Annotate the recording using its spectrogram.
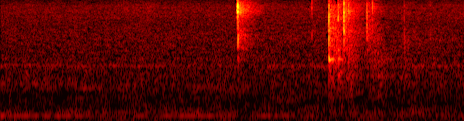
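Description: Quiet room with one sharp click a little past halfway, then a short cluster of clicks and rustling near the end as a marker pen is picked up and brought to a paper pattern on a cutting mat.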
